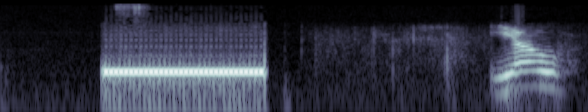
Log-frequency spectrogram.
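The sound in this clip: A telephone dial tone holds steady for just under a second, followed by a few faint blips of dialing; then a voice begins to speak.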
